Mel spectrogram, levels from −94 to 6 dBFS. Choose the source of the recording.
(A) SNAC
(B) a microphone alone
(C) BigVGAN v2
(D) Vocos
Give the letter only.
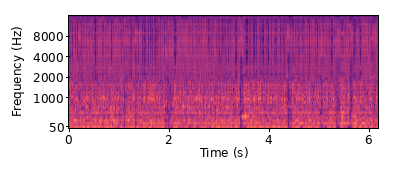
C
